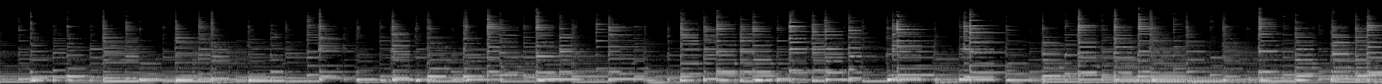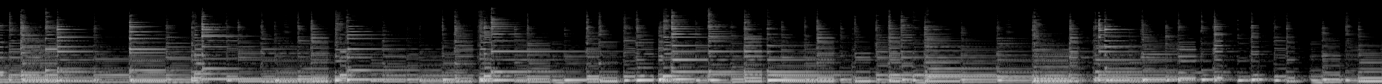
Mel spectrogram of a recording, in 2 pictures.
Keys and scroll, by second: 0.0 super+Tab, 0.5 super+s, 10.9 super+c, 12.1 super+v, 18.2 super+c, 19.3 shift+super+Right, 19.7 super+v, 19.9 super+s, 20.2 super+Tab, 25.5 super+Tab.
